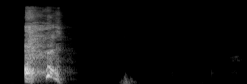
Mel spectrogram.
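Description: A woman coughing into her fist: two quick coughs run together in one short burst near the start.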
